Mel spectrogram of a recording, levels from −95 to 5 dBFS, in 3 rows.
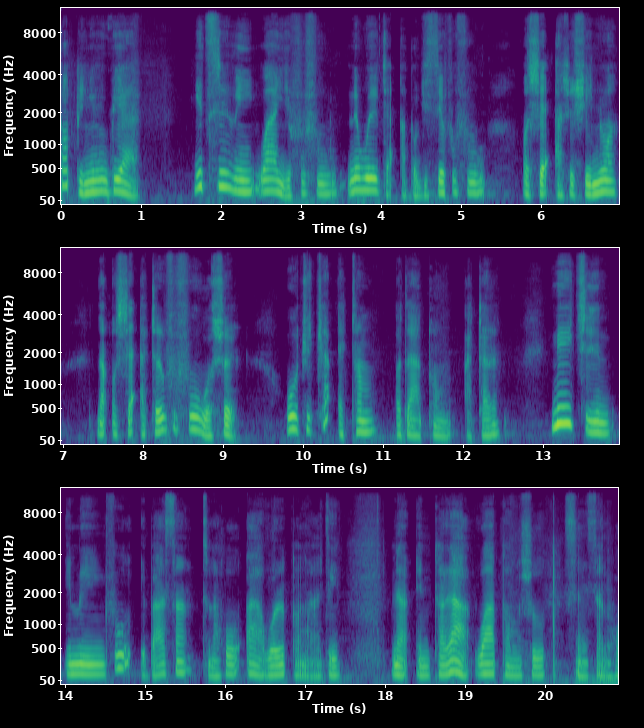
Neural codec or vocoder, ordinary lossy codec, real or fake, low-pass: codec, 44.1 kHz, 3.4 kbps, Pupu-Codec; AAC, 64 kbps; fake; 10.8 kHz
